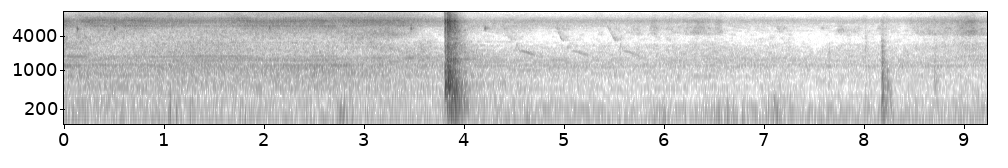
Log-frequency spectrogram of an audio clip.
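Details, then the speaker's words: 2000–2006 Chevy Tahoe V8 at idle after a new belt tensioner was installed, thin steady high belt squeak that fades after a few seconds; new tensioner did not fix it, source unknown, owner suspects AC compressor. "That is much better. All righty. Still got a little bit of a squeak."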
